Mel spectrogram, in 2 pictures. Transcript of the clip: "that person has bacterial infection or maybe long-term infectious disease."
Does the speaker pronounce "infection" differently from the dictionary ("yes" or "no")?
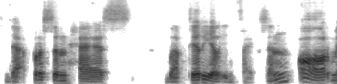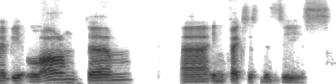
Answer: no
